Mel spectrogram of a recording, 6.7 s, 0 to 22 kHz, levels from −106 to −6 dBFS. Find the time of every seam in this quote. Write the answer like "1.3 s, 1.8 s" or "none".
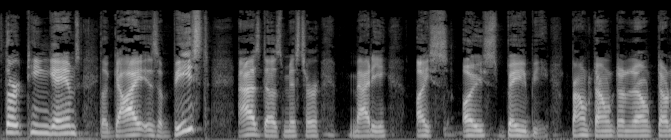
1.0 s, 2.3 s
